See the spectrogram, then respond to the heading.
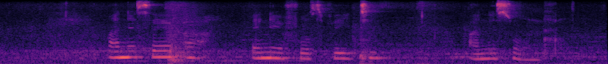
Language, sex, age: Xhosa, female, 22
